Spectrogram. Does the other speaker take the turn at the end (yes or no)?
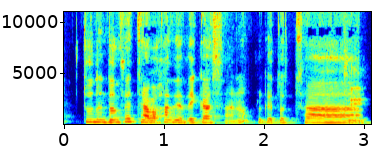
no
